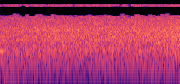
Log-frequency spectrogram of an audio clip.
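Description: A steady, even hiss of noise with no tune or beat in it.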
